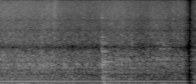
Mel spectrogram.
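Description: Daiya vegan cheese is stirred into a sauce in a pan, a faint steady sizzle and soft scraping with a brief louder scrape partway through, no voices.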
